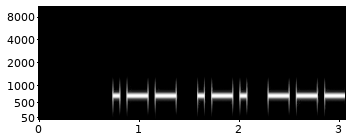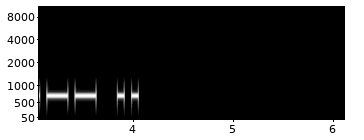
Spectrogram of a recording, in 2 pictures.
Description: Morse code, heard as a keyed tone, about 17 wpm, 700 Hz. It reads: WR0I
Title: USA Call Signs - 4 Characters - Repeated 3x - 17wpm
